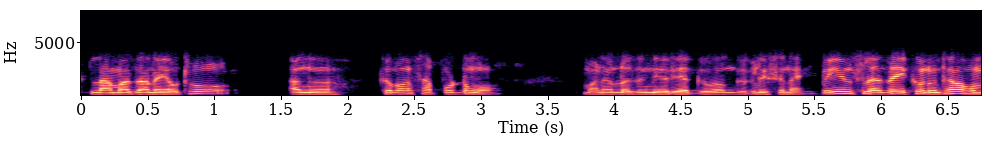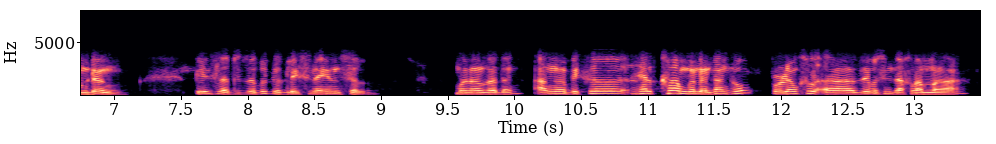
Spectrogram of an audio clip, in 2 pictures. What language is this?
Bodo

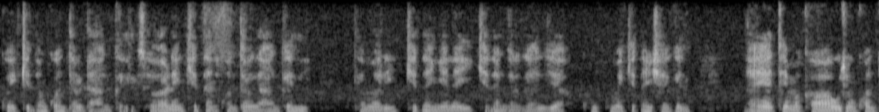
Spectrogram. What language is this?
Hausa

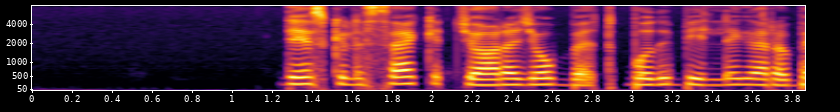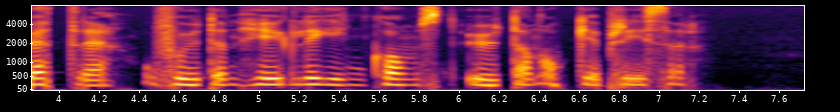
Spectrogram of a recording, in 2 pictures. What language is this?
Swedish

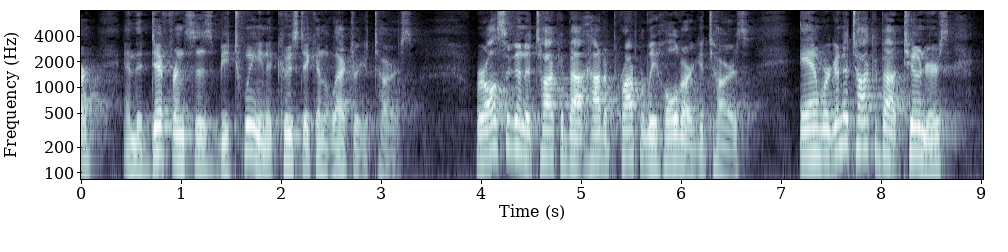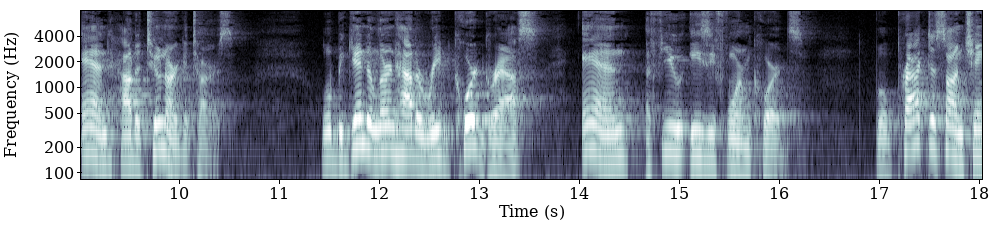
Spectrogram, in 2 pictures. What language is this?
English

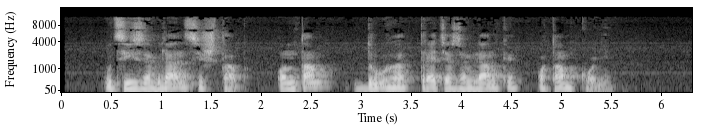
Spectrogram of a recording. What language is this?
Ukrainian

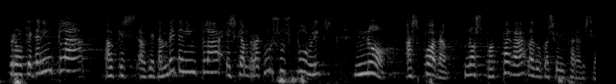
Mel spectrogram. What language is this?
Catalan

